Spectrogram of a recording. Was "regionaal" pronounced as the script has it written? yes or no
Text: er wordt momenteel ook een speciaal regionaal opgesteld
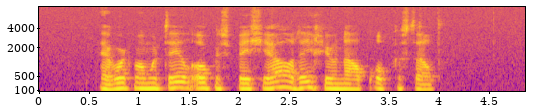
yes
